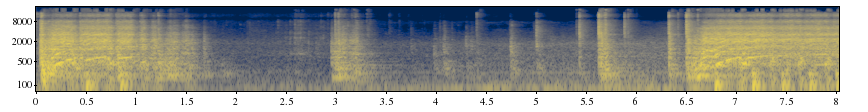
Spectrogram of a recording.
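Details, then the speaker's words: Cub Cadet 1250 engine, unrun for seven years, fed from a borrowed fuel tank: the starter churns about a second, pauses, then cranks again without firing; cranking no-start with no spark because the plug wire was unhooked, and the owner thinks it is now flooded. "ohow idiot I didn't have the spark blow hooked up great now it's probably flooded"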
